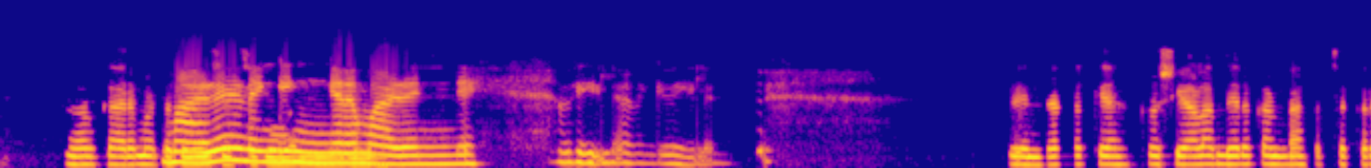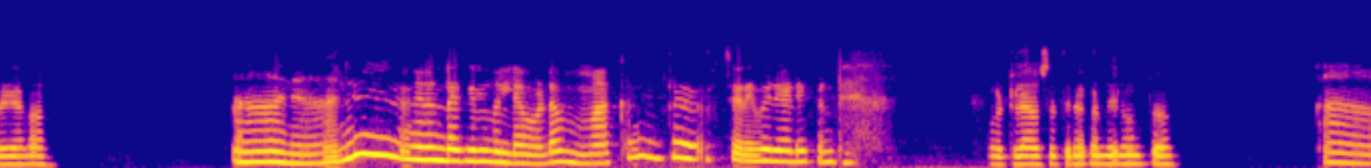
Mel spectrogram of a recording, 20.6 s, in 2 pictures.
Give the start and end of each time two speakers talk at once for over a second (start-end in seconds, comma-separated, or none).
1.3-2.8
